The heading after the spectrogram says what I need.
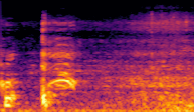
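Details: Cough.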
